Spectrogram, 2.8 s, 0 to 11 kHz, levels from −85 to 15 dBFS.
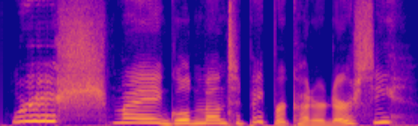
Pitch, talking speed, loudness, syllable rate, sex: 315 Hz, 150 wpm, -16 LUFS, 6.4 syllables/s, female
